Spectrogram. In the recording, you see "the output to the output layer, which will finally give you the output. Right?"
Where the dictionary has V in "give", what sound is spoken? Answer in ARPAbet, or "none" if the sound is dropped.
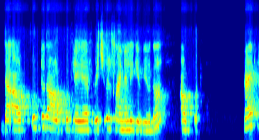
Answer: V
